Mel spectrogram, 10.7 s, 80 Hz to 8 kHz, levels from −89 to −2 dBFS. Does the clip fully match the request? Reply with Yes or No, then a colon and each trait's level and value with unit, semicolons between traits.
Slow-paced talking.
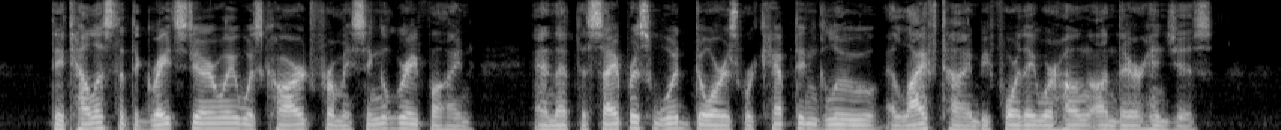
No: average, 180 wpm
